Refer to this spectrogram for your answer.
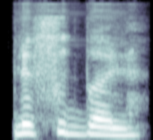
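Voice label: "le football", French; deportes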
